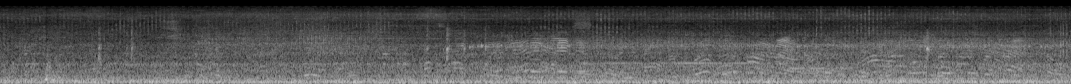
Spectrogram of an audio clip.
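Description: Steam traction engines idle with a steady low rumble outdoors.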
